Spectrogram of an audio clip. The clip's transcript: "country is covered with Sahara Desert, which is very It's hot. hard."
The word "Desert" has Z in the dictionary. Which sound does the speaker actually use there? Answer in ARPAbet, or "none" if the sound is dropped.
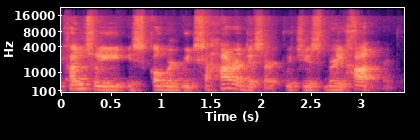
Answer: S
